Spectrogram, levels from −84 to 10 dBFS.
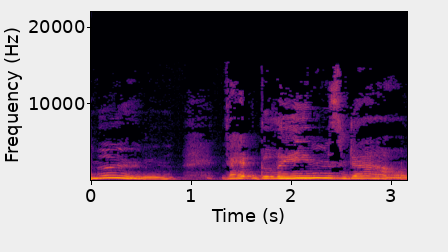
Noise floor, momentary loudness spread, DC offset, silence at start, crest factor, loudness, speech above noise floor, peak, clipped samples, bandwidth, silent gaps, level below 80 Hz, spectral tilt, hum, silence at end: -38 dBFS; 16 LU; under 0.1%; 0 s; 12 dB; -12 LUFS; 27 dB; 0 dBFS; under 0.1%; 14.5 kHz; none; -56 dBFS; -5.5 dB/octave; none; 0 s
